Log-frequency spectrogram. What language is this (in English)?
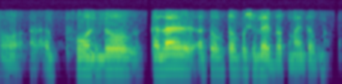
Manipuri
